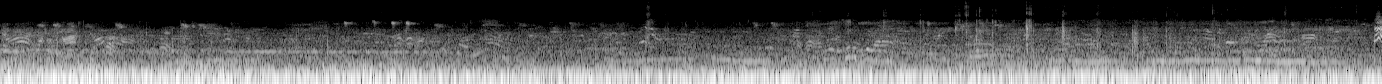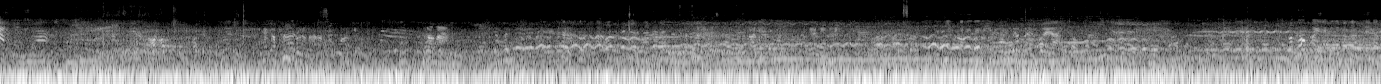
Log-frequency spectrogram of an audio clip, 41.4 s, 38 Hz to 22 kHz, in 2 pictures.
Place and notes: Yangpu Park, Shanghai - Diabolo
Park on the grass, People are diabolo, Binaural recording, Zoom H6+ Soundman OKM II
26 November 2013, ~12:00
